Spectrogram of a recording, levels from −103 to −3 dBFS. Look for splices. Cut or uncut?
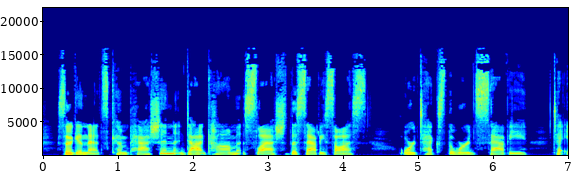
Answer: uncut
